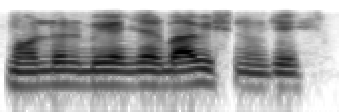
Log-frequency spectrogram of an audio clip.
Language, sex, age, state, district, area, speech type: Gujarati, male, 30-45, Gujarat, Kutch, urban, conversation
